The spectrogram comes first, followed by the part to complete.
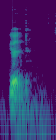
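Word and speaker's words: יוד: it's going to make the y sound, like we say yellow, right? Yeah. If it's at the end, just like we have puppy, happy, baby, with the y making an e sound at the end, it can make an e sound. So y or e. Yeah, e, depending on its position, right?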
